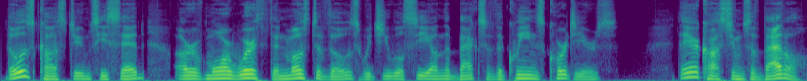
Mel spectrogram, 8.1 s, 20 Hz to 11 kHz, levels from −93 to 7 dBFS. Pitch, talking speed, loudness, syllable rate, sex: 130 Hz, 210 wpm, -20 LUFS, 5.4 syllables/s, male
